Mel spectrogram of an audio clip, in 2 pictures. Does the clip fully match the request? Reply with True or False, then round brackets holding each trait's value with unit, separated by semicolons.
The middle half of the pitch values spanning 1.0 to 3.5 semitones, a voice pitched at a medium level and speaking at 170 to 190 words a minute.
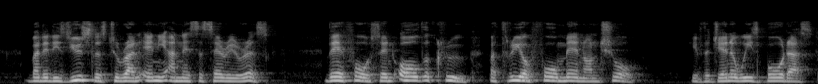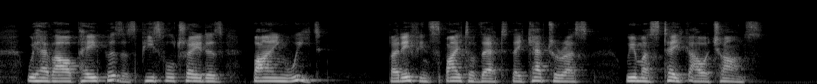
True (2.6 semitones; 160 Hz; 180 wpm)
